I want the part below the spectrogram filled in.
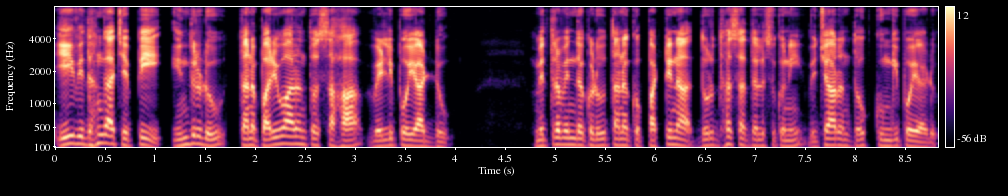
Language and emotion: Telugu, neutral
